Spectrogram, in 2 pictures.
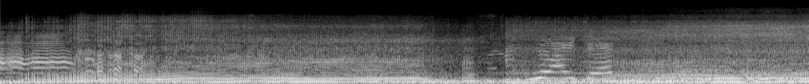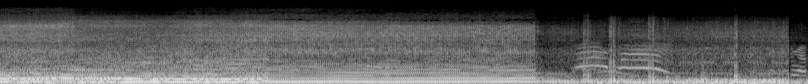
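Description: ATV engine revving hard as the quad pushes through deep mud. The revs climb about a second in and hold high with a brief dip midway, then fall away near the end. Short shouts of voices come over it.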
